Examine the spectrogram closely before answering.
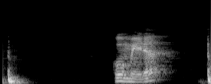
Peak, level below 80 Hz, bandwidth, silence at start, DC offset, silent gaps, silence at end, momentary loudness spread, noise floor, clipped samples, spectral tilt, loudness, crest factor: -2 dBFS; -42 dBFS; 4.5 kHz; 0.1 s; under 0.1%; none; 0 s; 9 LU; -74 dBFS; under 0.1%; -10 dB/octave; -20 LUFS; 20 dB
